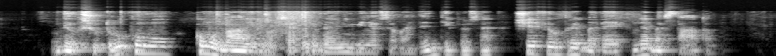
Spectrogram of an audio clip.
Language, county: Lithuanian, Klaipėda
